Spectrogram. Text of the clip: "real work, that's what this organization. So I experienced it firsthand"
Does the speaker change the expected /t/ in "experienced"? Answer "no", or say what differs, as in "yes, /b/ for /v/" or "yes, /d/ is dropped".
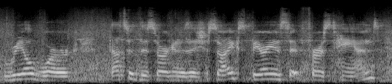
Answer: no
